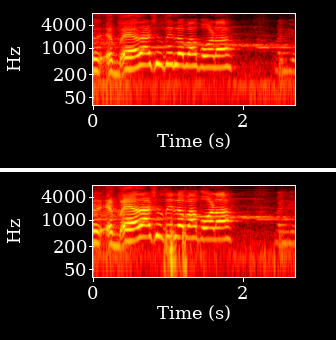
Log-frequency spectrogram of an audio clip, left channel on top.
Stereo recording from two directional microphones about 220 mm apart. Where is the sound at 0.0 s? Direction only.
15° left (ahead or behind).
